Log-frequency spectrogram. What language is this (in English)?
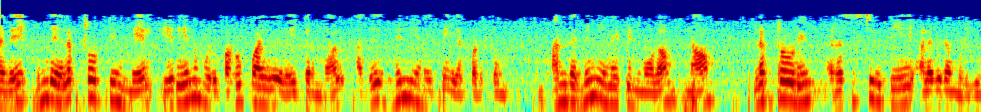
Tamil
